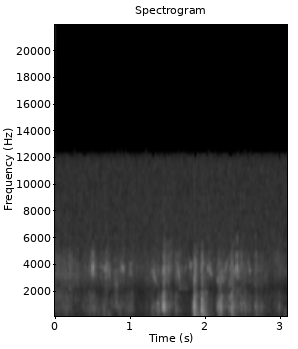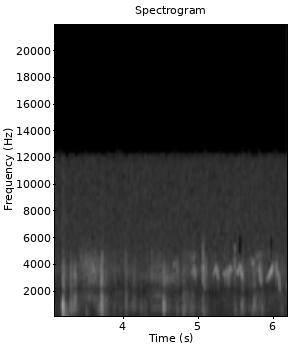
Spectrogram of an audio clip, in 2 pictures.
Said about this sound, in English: Get off that horse, fella. Go on. That's better.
